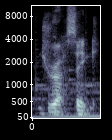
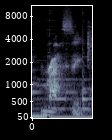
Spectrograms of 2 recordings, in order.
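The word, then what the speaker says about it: Jurasik: india fisher and peter jurassic so you say his name jurassic jurassic yeah like jurassic park this was directed by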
